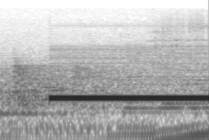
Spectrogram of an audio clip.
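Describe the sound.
A steady telephone tone sounds while someone calls a shelter's landline. It starts abruptly about half a second in after faint low rumble, then holds one unbroken, even pitch, loud and alone to the end.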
